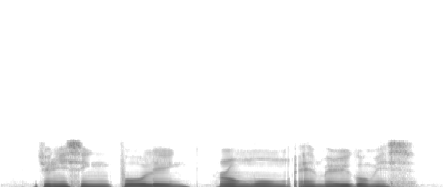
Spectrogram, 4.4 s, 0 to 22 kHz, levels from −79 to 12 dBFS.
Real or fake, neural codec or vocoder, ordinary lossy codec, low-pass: real; none; none; 5.4 kHz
